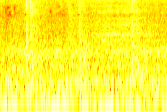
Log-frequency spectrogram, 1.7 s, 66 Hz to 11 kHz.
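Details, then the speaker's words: VEVOR 8 kW diesel air heater after priming and start-up: even low continuous roar with soft fan air rush, no pulsing or sputter; burner running normally. "pumping the heat through the burn is roaring"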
